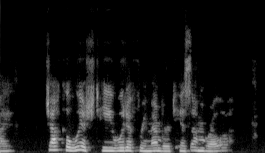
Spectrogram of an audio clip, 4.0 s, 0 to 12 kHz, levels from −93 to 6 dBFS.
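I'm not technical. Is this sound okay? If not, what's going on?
Yes, no faults to report.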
